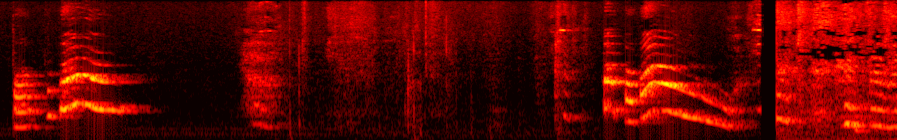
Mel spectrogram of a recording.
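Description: A puppy howls in high, wavering cries.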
